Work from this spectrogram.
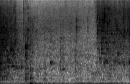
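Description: Cold tap water runs into a kitchen pot for homemade beef stock, a steady splashing rush with a brief low thump early on and a brighter surge of flow near the end.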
